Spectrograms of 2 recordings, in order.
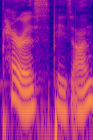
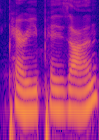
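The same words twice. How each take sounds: First: It is said with an American accent. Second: It is said with a French accent.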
